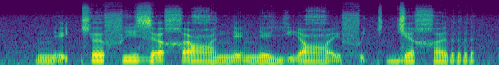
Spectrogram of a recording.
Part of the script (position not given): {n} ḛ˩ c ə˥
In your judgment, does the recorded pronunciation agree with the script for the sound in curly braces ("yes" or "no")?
yes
